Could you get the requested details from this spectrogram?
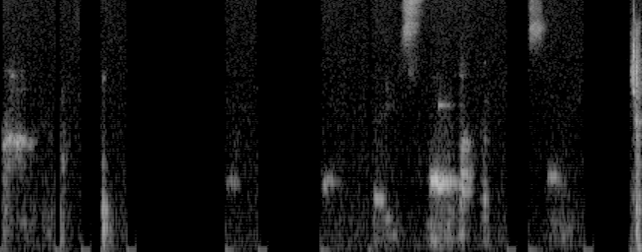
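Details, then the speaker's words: Newborn in severe respiratory distress, with scissoring of the feet and an oversized mask: faint, brief, repeated expiratory grunting. "the baby is actually grunting and the baby is in severe respiratory distress"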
